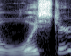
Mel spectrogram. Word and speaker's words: Worcester: for its Worcester accent oh really got the Wester accent going got the Worster accent I like it um it's 18 degrees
